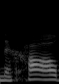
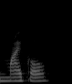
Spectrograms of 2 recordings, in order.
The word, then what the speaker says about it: Michal: Verse 16 says, as the ark of the Lord came into the city of David, it's probably pronounced Michal, but I'll say Michael.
